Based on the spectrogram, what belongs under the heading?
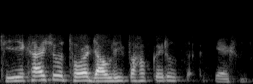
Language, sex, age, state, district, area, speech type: Kashmiri, male, 18-30, Jammu and Kashmir, Pulwama, urban, conversation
